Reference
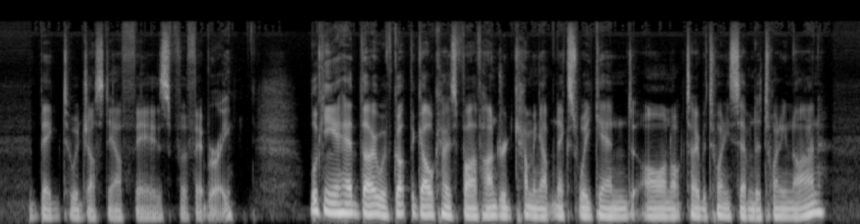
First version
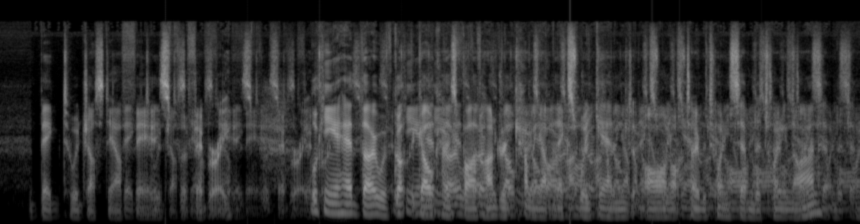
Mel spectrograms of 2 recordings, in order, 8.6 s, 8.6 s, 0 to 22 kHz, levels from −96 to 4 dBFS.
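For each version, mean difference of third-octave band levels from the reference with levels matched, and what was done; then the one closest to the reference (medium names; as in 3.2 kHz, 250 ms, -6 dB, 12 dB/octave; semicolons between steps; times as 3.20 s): 15.0 dB: high-pass 1.5 kHz 12 dB/octave; hard clipper -16 dBFS, distortion -42 dB; shuffle delay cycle 1094 ms, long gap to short 3:1, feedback 39%, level -9 dB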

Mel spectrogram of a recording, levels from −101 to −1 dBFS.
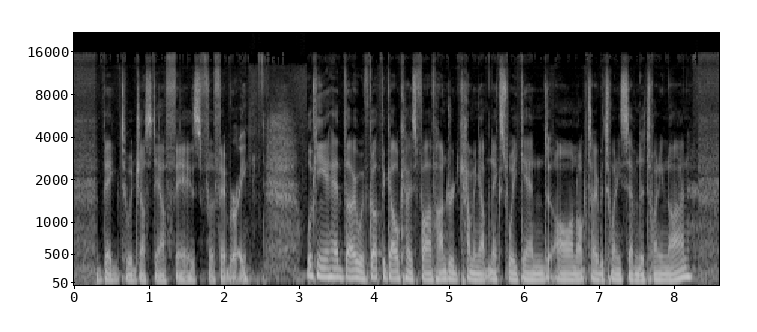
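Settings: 4.5 dB: peaking EQ 13 kHz -14 dB 0.2 oct; peak limiter -16 dBFS, peak gain reduction 7.5 dB; level flattener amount 50%; trim -6.5 dB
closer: second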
